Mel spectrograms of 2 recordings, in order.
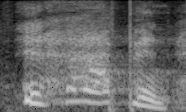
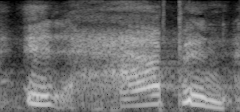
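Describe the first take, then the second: First: Laughing in disbelief. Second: Slow awed repeat. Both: Real, not acted.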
